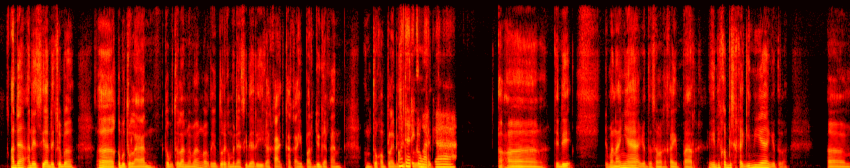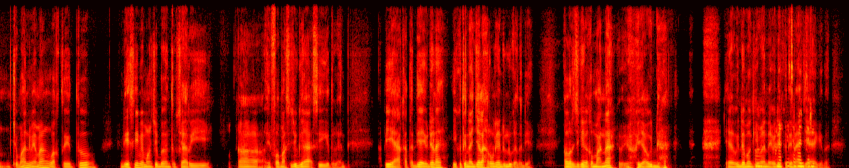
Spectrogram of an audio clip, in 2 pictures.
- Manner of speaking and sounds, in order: in English: "apply"; in English: "rule-nya"; laughing while speaking: "udah"
- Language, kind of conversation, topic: Indonesian, podcast, Bagaimana kamu biasanya menghadapi kegagalan?
- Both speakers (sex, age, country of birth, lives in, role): female, 25-29, Indonesia, Indonesia, host; male, 35-39, Indonesia, Indonesia, guest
